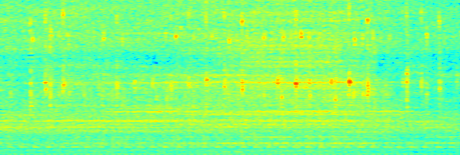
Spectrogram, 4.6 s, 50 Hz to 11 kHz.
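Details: 2017 Ford Transit idling with faint, intermittent high-pitched chirps over the engine; squeak at idle that four mechanics could not locate.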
